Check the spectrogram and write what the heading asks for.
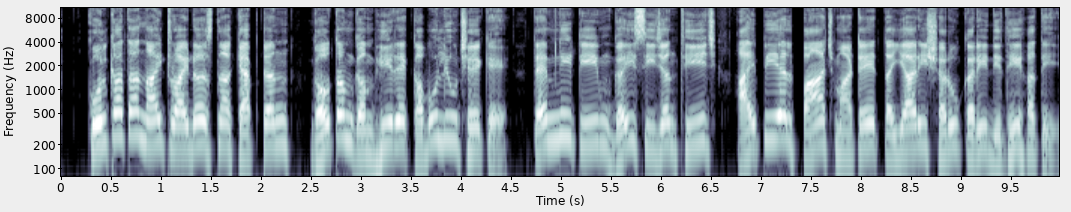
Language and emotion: Gujarati, neutral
